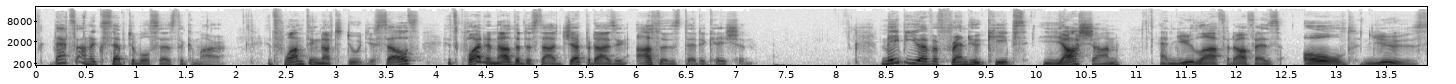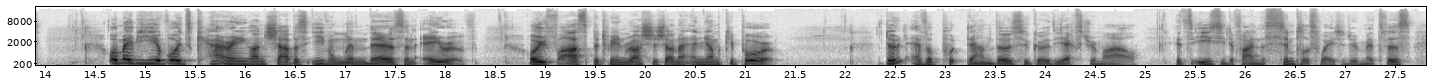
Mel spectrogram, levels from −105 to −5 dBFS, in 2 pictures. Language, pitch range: English, 110-160 Hz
